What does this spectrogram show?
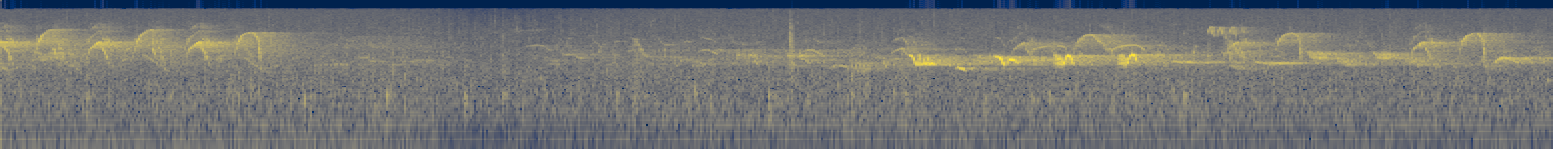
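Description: Birds chirping: quick repeated high chirps over a steady hiss of outdoor background noise, the chirping thicker and louder from about halfway on.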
